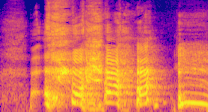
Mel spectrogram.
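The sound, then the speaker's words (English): A loud fit of coughing: five or six harsh, raspy coughs in quick succession with brief gaps between them, and no talking. “Okay, I still cough a lot.”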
